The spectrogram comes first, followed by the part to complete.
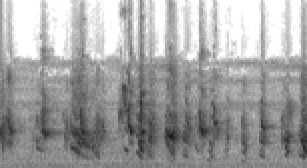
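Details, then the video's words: Asian glossy starling from Indonesia, a species known there for loud, sharp calls: high, harsh, metallic notes that sweep downward, repeated rapidly about every quarter second in an uneven series. "Suara Kicauan Burung Cucak Keling, Panggilan"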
